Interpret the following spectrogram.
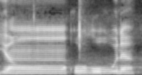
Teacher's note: نون ساکن پر ہم آواز کو چھپائیں گے، ناک میں لے کے جائیں گے اور یہ آواز موٹی ہوگی، قوف کی وجہ سے موٹا اخفا کریں گے.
